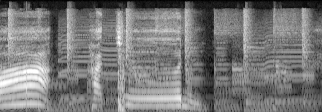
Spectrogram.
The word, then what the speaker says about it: เผชิญ: สบู่ อ่าน ว่า สบู่ เผชิญ อ่าน ว่า ผัด เชิญ แสดง อ่าน ว่า ว่า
